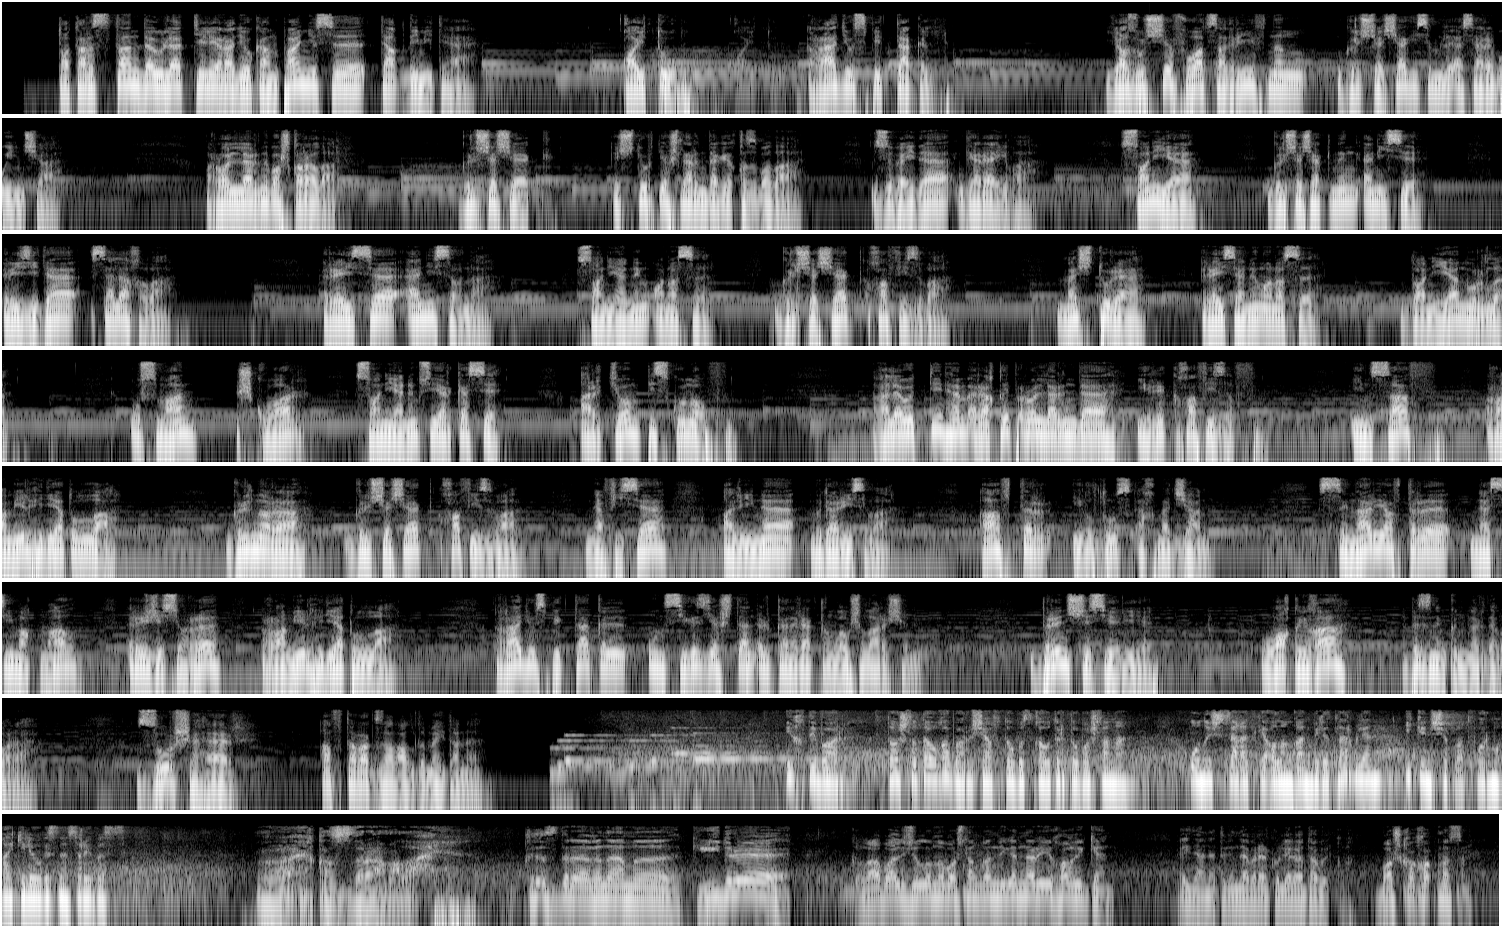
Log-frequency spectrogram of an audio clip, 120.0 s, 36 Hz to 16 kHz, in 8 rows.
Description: Радиоспектакль (17.12.23)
